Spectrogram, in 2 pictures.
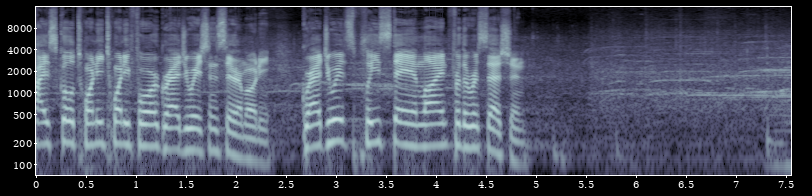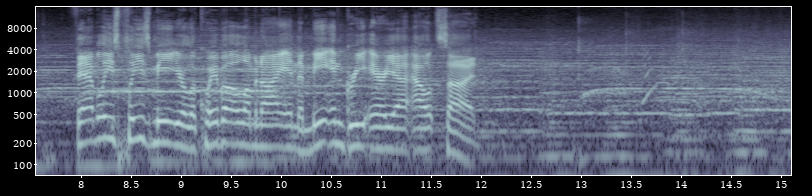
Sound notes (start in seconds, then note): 12.7 crowd applauding; 12.7 crowd cheering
